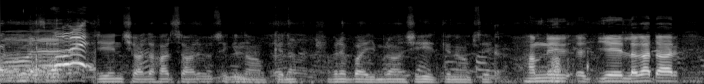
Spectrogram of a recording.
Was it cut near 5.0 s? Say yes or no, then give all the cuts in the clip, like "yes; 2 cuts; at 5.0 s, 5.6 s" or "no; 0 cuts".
yes; 2 cuts; at 0.9 s, 5.0 s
